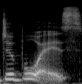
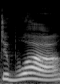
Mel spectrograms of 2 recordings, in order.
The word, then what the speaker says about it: Du Bois: And yes, he wanted it pronounced Du Bois. He thought Du Bois was too fancy.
